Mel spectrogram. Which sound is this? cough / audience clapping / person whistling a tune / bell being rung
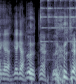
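bell being rung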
